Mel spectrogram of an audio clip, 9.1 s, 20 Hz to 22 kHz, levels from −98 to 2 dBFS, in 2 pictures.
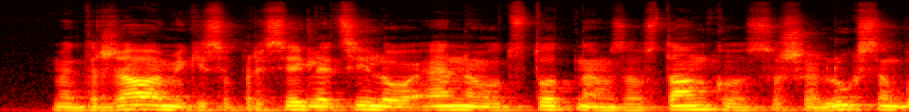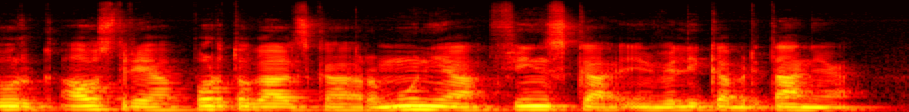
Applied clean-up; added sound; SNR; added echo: none; none; none; none.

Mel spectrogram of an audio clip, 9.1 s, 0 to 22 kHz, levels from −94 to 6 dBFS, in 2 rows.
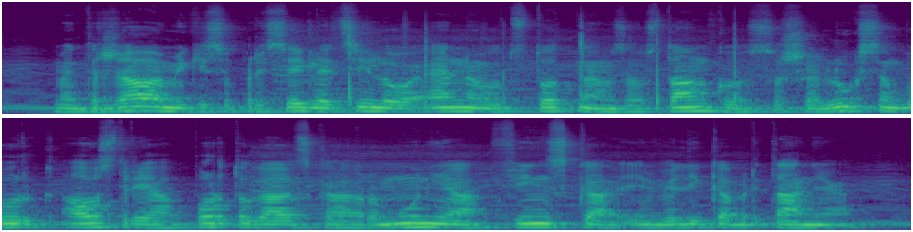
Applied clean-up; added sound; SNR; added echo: none; Electric guitar + Run; 18 dB; none.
